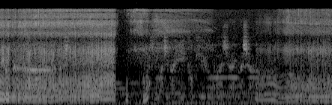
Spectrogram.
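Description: A loud, rough, buzzing snore from a sleeping cat, then a quieter stretch with faint voice-like sounds and room noise; snoring.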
